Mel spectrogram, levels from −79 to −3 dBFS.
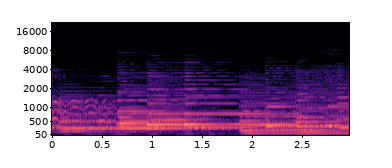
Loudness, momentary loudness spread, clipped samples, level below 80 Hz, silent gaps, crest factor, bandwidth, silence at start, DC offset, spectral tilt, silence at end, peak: -30 LUFS; 6 LU; under 0.1%; -62 dBFS; none; 14 dB; 9.2 kHz; 0 s; under 0.1%; -8 dB/octave; 0 s; -16 dBFS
